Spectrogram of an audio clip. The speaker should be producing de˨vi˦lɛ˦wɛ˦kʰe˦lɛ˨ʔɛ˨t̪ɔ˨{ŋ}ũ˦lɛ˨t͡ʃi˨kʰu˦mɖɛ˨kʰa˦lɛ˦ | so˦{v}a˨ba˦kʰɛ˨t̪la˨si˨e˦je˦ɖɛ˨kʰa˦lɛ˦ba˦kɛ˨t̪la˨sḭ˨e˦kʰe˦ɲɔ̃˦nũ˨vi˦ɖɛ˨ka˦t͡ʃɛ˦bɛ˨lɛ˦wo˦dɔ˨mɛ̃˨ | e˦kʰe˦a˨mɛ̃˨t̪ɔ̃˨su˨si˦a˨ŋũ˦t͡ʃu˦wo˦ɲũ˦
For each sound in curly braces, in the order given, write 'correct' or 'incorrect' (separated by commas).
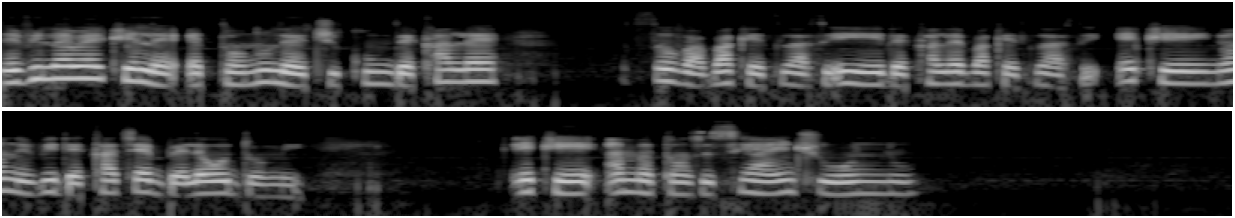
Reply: incorrect, correct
